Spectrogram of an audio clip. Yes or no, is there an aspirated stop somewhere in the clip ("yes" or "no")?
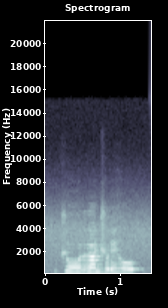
no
